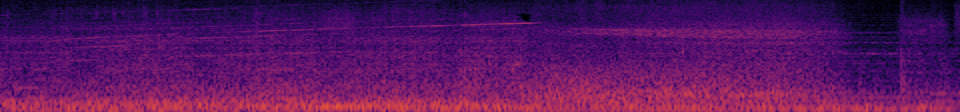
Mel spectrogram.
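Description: Jet airliner engines spooling up to maximum thrust for a go-around, with a low rumble and a whine rising in pitch over the first three seconds. Dramatic music plays underneath.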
